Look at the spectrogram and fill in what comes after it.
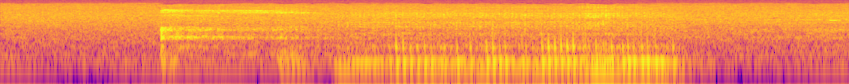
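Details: Boxer with a brindle coat, Rocco, asleep and giving a single low, gravelly snore lasting about a second, preceded by a brief higher tone.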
